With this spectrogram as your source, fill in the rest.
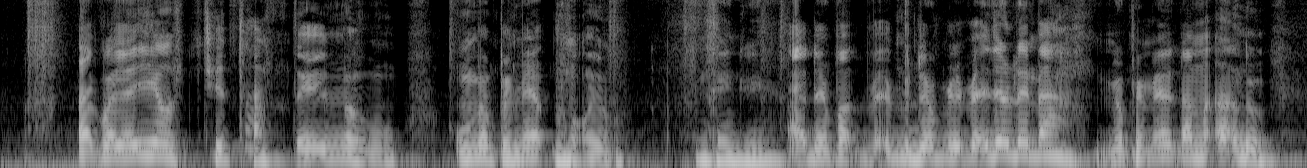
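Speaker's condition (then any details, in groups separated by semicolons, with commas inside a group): Cerebral palsy; speech not normal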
